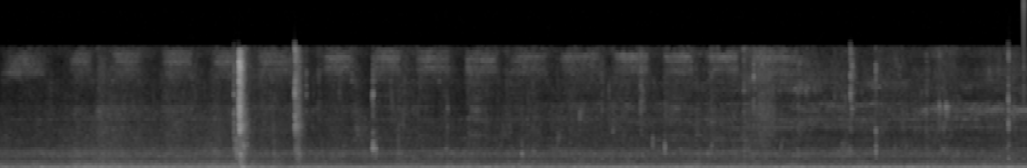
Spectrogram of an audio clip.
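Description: The catamaran's one working engine running steadily at low speed, a low rumble; the port engine's starter has failed, so the boat is moving on a single engine. A sharp click about two and a half seconds in.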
